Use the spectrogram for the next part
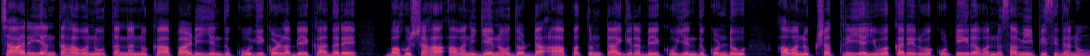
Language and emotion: Kannada, neutral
